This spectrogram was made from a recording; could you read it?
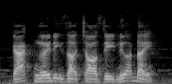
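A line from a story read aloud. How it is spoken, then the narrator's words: Cold question. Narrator (Vietnamese): Lão bịt mặt râu dài lạnh lùng hỏi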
